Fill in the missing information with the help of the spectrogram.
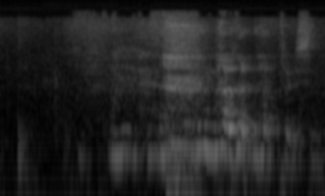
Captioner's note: laugh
